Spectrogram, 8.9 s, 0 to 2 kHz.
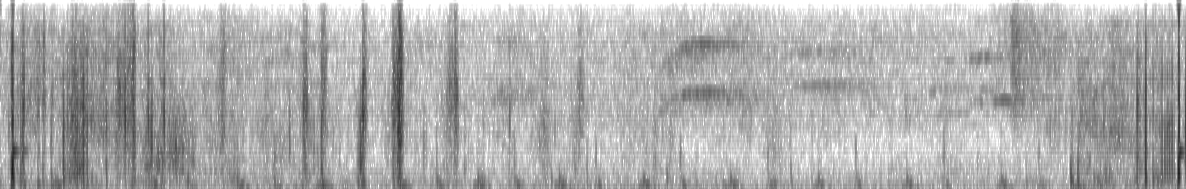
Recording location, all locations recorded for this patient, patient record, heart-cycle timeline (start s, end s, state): mitral valve (MV)
aortic valve (AV)+pulmonary valve (PV)+tricuspid valve (TV)+mitral valve (MV)+mitral valve (MV)
#Age: Adolescent
#Sex: Female
#Height: 154.0 cm
#Weight: 44.2 kg
#Pregnancy status: False
#Murmur: Absent
#Murmur locations: nan
#Most audible location: nan
#Systolic murmur timing: nan
#Systolic murmur shape: nan
#Systolic murmur grading: nan
#Systolic murmur pitch: nan
#Systolic murmur quality: nan
#Diastolic murmur timing: nan
#Diastolic murmur shape: nan
#Diastolic murmur grading: nan
#Diastolic murmur pitch: nan
#Diastolic murmur quality: nan
#Outcome: Abnormal
#Campaign: 2014 screening campaign
0.00	3.47	unannotated
3.47	3.56	diastole
3.56	3.68	S1
3.68	3.86	systole
3.86	3.94	S2
3.94	4.16	diastole
4.16	4.28	S1
4.28	4.46	systole
4.46	4.54	S2
4.54	4.80	diastole
4.80	4.92	S1
4.92	5.10	systole
5.10	5.20	S2
5.20	5.46	diastole
5.46	5.58	S1
5.58	5.76	systole
5.76	5.86	S2
5.86	6.12	diastole
6.12	6.22	S1
6.22	6.42	systole
6.42	6.50	S2
6.50	6.78	diastole
6.78	6.88	S1
6.88	7.08	systole
7.08	7.16	S2
7.16	7.50	diastole
7.50	7.60	S1
7.60	7.74	systole
7.74	7.86	S2
7.86	7.89	diastole
7.89	8.90	unannotated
